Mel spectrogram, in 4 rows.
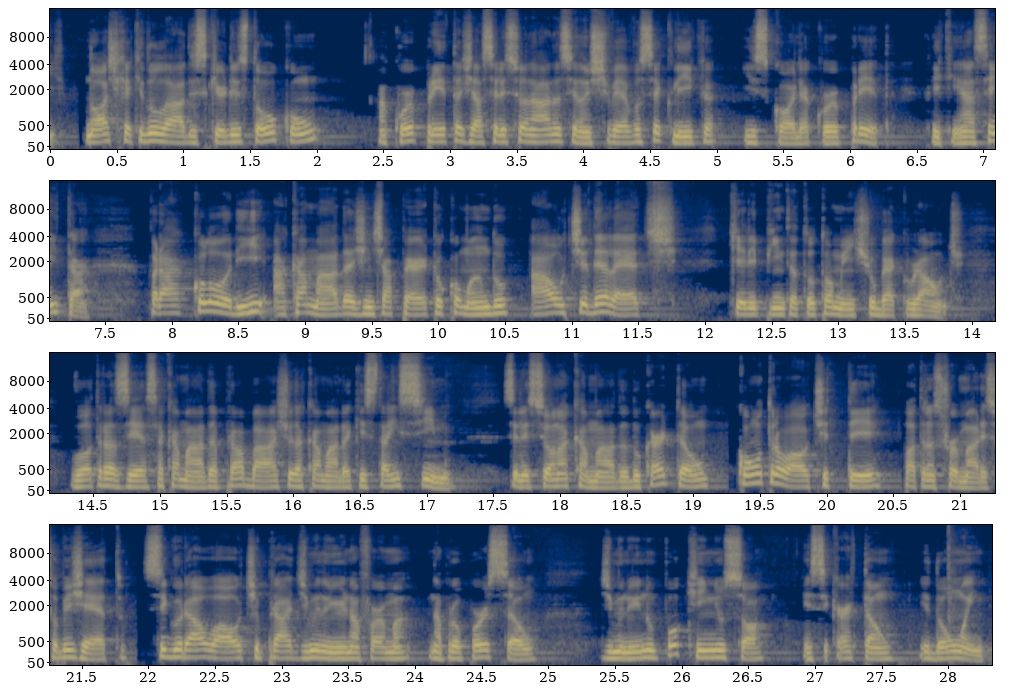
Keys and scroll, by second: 10.8 ctrl+a, 11.0 alt+Delete, 19.9 ctrl+alt+t, 22.4 ctrl+alt+t, 27.9 alt+Return.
